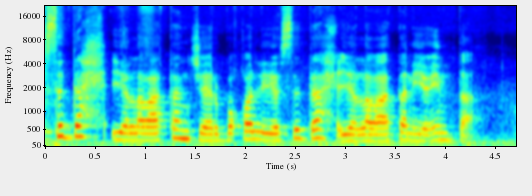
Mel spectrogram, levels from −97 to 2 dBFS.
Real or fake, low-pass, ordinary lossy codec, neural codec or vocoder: fake; none; none; vocoder, 44.1 kHz, 128 mel bands every 512 samples, BigVGAN v2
